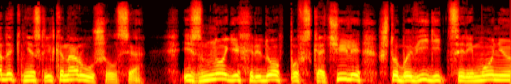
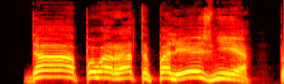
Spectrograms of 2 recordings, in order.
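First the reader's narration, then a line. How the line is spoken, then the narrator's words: Shouted. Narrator (Russian): прокричал тот самый семинарист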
